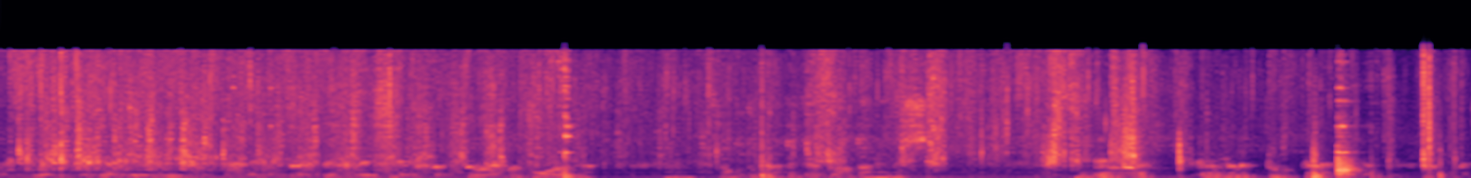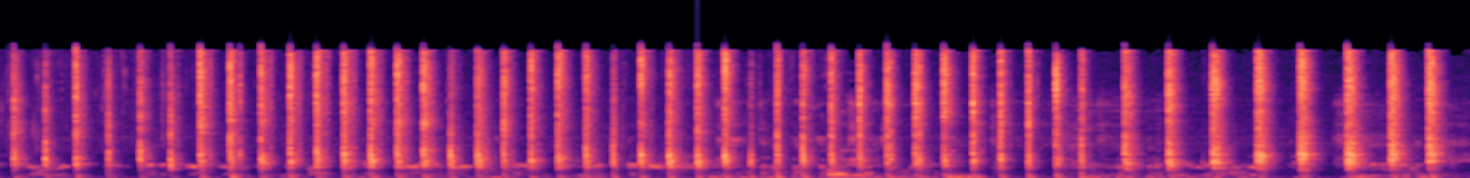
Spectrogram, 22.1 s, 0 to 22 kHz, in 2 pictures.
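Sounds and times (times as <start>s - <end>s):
whisk clicking against bowl: 0.0s - 4.5s, 10.2s - 22.0s.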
